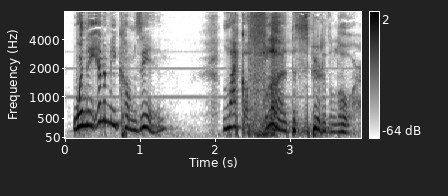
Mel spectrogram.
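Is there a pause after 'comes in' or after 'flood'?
after comes in. The pause comes after 'comes in'.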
